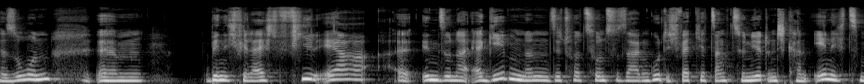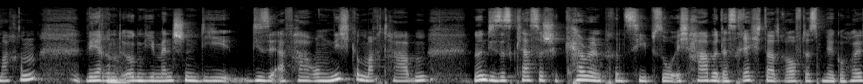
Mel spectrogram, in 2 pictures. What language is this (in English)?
German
